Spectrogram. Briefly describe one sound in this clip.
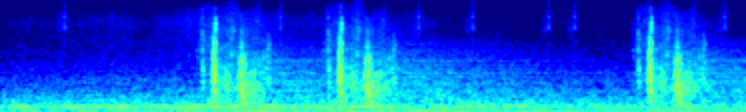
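Soft menu clicks sound a few times.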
